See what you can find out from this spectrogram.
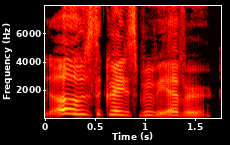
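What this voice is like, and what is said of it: Imitates another person's voice. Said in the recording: “He doesn't sound anything like that. I don't know why I did that impression.”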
